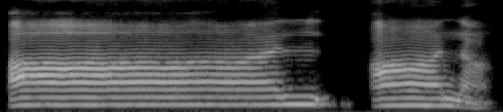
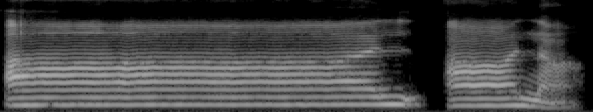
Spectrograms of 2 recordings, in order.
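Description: First: Vowel in आल stretched three counts, slow recitation; three-count madd. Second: Vowel in आल stretched four counts, slower still; four-count madd. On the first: Teacher demonstrates three counts to the online class, stretched slowly. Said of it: "इसको पढ़ेंगे तीन मद से". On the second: Teacher demonstrates four counts to students, held long. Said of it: "चार मद से पढ़ेंगे". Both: Shown as a demonstration.

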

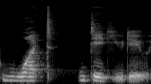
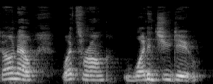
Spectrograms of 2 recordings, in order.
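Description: First: Slow, spaced-out questioning; drawn-out mock interrogation; retold accusation. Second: Louder, urgent questioning; mock alarm, firing questions; retold alarmed grandma. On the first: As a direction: imitate grandma demanding an answer, word by word. Retelling grandma's accusing question. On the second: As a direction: imitate a grandma rushing in alarmed. Retelling grandma running in, alarmed.

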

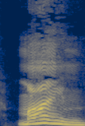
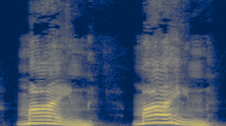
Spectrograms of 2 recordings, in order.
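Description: First: A loud, falling grabby "Mine"; snatch the word "Mine" like a greedy kid; clamoring. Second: "Mine! Mine!" louder and insistent, each one falling; clamoring. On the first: Trolls clamoring over the gifts, grabby and loud. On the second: Trolls fighting over the pile, clamoring louder. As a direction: keep grabbing with each "Mine". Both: Acted. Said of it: "they clamored".

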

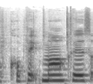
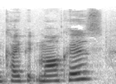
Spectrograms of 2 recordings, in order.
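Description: First: "Copic" with a short o, like "cop-ick"; short-o pronunciation. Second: "Copic" with a long o, like "cope-ick"; long-o pronunciation. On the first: Vlogger offering another way to say the brand, "Copic" said COP-ick. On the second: Vlogger unsure of the marker brand's name, "Copic" said COPE-ick. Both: Shown as a demonstration. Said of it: "I don't know how they're pronounced".

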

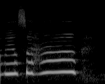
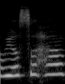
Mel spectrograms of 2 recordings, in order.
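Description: First: A playful higher, quieter repeat; sing-song call much higher up; high soft sing-song. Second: Said in the usual way. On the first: Shown as a demonstration. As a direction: lift it high and soft, half sung. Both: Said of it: "repeats the line up high".

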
